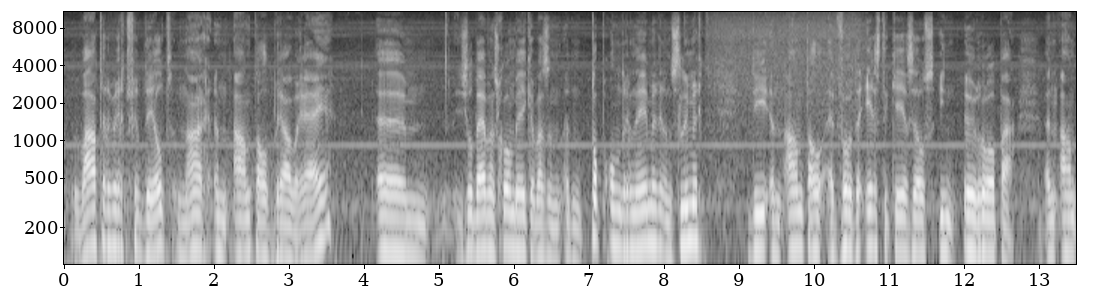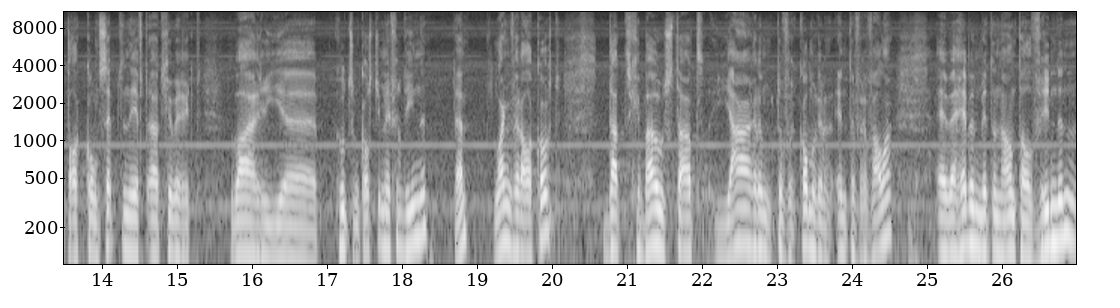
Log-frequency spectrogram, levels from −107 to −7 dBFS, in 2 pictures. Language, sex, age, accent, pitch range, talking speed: Dutch, male, 60-79, Dutch, 110-130 Hz, 135 wpm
